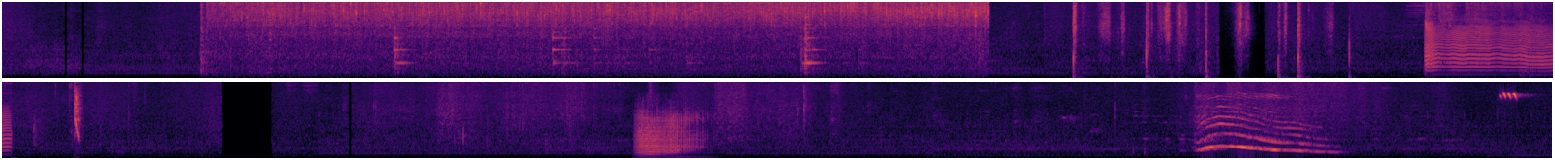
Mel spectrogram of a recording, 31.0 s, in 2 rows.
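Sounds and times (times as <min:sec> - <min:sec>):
frying pan sizzling: 0:02.0 - 0:09.9.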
